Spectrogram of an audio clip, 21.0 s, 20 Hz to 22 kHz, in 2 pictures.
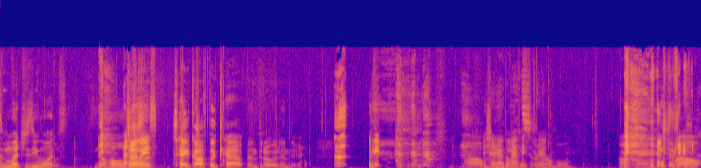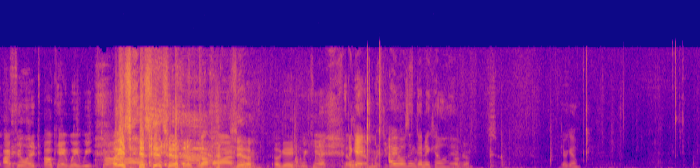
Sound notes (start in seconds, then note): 5.3 gags; 12.3 laughs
